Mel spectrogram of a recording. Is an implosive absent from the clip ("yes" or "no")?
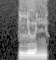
yes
